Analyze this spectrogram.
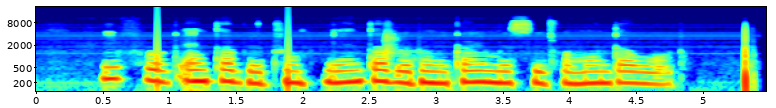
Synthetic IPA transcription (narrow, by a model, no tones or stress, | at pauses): ifɾɔɡɛntabɛdɾũmiɛntabɛdɾũmikaɾimɛsed͡ʒfɔmɔndawɔd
